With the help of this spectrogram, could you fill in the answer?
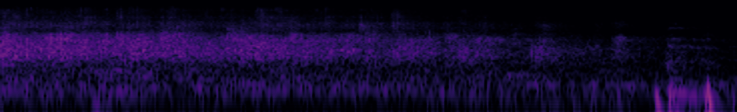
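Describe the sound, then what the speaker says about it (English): Audience applause at a neuroscience conference session as the moderator runs onto the stage: steady, dense clapping from a sizable crowd that slowly tapers off, with a few louder thumps near the end. "Give him a round of applause."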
